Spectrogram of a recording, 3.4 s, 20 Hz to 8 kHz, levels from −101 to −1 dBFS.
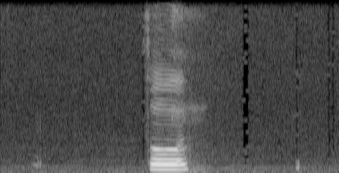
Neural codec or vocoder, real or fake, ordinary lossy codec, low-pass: none; real; none; none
